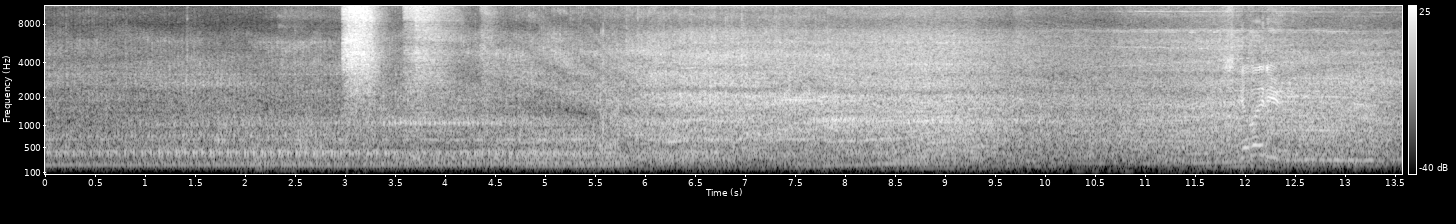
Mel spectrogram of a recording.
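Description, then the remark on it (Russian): A city bus engine idles on the street, a steady low diesel rumble with a droning hum that swells slightly midway, while someone talks over it. “Извиняюсь, что на фоне автобуса на улице говорю.”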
